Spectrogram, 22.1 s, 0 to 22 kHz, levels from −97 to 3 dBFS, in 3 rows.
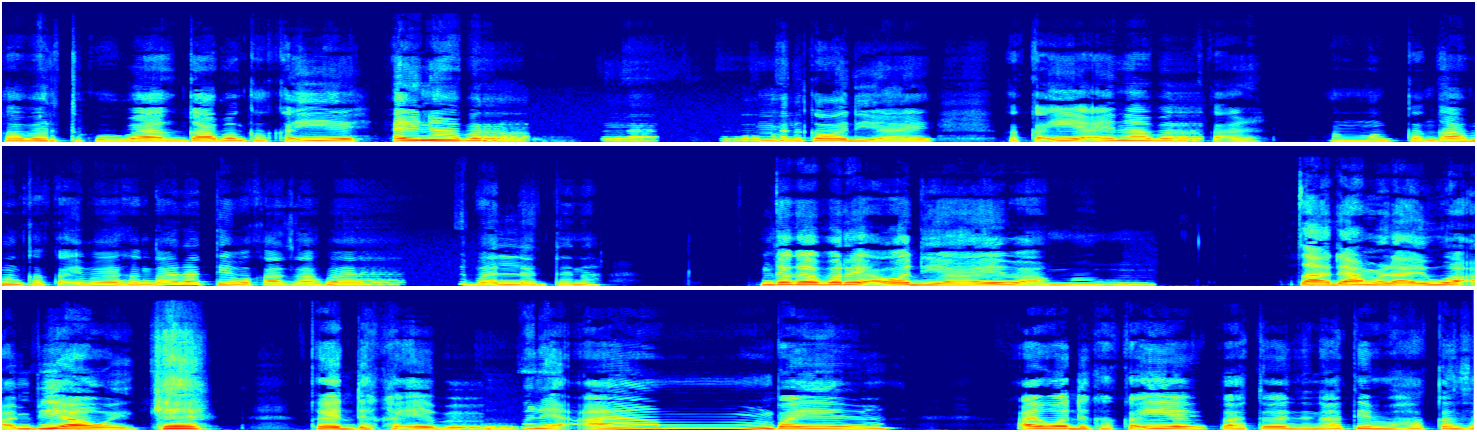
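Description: AAC frame loss with concealment hits this speech at 2.40–4.01 s (scattered, longest gap roughly 0.3 s), 5.85–6.01, 9.14–9.81, 12.98–13.13 and 17.00–17.48 s. The decoder rebuilds missing frames from the last good spectrum, so the gaps sound smeared and phasey rather than silent.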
